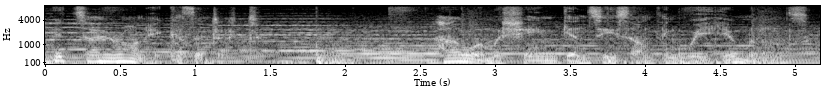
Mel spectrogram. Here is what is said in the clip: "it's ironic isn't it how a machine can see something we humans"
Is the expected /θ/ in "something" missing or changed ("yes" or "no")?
no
